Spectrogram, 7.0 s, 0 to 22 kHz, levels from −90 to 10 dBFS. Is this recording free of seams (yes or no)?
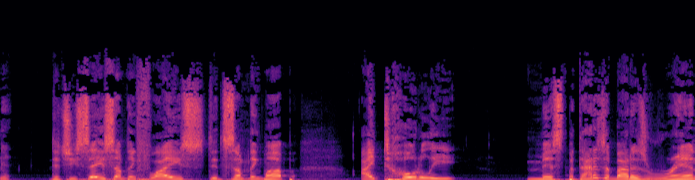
no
